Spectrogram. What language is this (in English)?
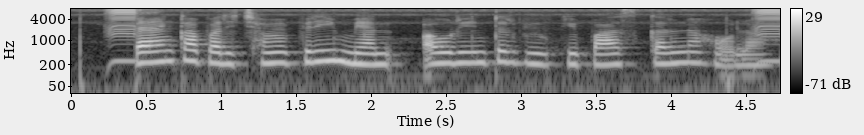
Bhojpuri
